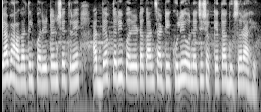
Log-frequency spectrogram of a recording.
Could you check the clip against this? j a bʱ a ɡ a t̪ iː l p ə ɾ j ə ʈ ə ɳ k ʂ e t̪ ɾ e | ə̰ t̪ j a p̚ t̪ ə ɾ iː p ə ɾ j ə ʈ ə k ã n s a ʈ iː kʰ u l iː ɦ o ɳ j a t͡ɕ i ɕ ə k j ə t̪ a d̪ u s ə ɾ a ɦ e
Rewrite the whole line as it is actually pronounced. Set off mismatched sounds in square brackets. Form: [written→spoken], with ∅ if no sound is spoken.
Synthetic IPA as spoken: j a bʱ a ɡ a t̪ iː l p ə ɾ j ə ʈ ə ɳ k ʂ e t̪ ɾ e | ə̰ [t̪→d̪] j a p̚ t̪ ə ɾ iː p ə ɾ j ə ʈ ə k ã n s a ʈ iː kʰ u l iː ɦ o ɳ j a t͡ɕ [i→iː] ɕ ə k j ə t̪ a d̪ u s ə ɾ a ɦ e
